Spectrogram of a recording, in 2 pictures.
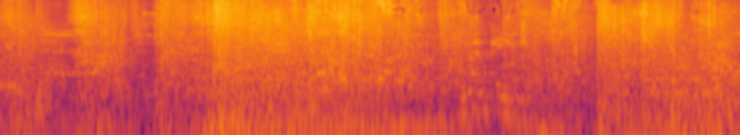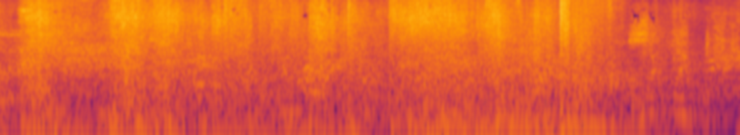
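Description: Spell blasts and hits crash again and again in a fast video game battle.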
